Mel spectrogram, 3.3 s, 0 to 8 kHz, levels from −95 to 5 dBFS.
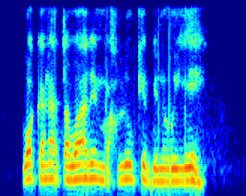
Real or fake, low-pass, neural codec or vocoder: fake; 7.2 kHz; codec, 24 kHz, 3 kbps, HILCodec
